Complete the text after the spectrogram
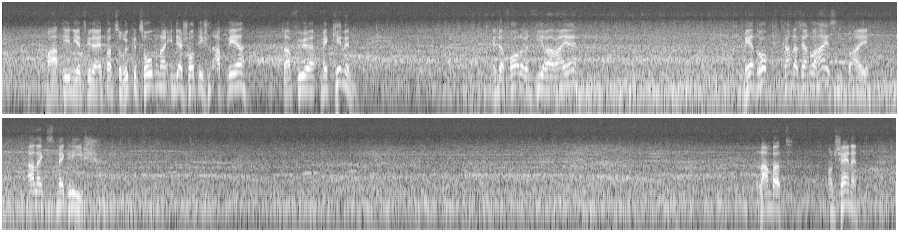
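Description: A large stadium crowd murmurs and chants steadily, outdoors.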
